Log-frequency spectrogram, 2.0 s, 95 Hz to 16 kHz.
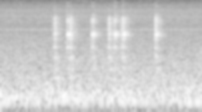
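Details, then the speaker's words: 2007 Harley-Davidson Road King, brake light always on and cruise won't set: with the rear brake switch leads shorted to recreate the fault, crisp light relay ticks switching back and forth at an uneven pace; relay works fine. "can hear the relay going back and forth so that that tends to indicate that the relay is working just fine"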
